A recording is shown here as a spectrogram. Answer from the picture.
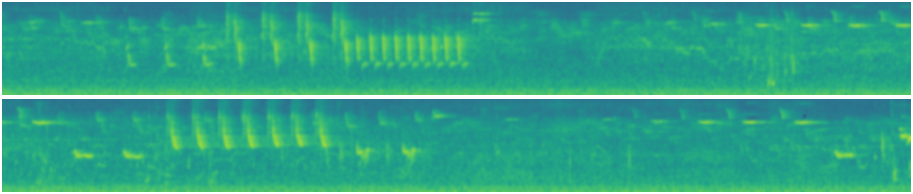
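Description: Songbirds singing: scattered high chirps and calls, with two rapid trills of quickly repeated notes, about four seconds in and again around eleven seconds, over a low steady hum.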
